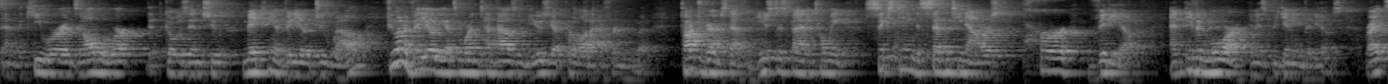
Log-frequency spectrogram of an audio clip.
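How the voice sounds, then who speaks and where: Talking fast and hurriedly, this twentysomething live-stream host fills his answers to viewer questions with fillers in a casual Q&A. His voice is mid-range, and because the phone mic sits roughly six feet off in a big, empty new home office, he sounds distant and echoey.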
